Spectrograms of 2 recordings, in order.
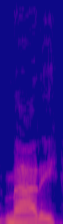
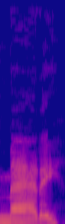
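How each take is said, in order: First: It is said in a Scottish accent. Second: The same.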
